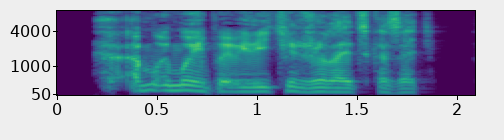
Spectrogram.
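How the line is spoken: Rapid chatter. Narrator (Russian): затараторил генерал

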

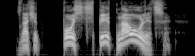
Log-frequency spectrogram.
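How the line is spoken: Angry question. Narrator (Russian): злобно спросил Корнеев

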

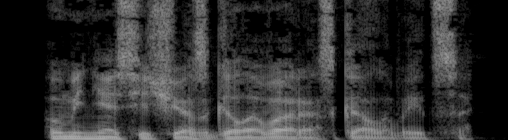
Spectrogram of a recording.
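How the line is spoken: Sighing. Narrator (Russian): вздохнул я

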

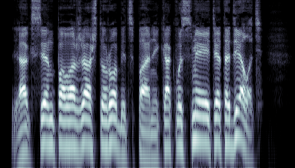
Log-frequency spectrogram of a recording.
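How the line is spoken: Barking, angry. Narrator (Russian): рявкнул на Колганова и пан Врублевский

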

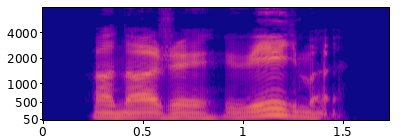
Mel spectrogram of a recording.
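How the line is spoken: Timid. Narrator (Russian): робко промолвил

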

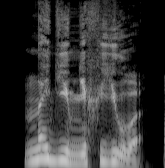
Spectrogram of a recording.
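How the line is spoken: Pleading. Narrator (Russian): взмолился он

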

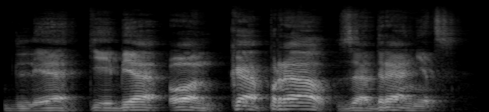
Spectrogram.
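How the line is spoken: Troll's growl. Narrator (Russian): рыкнул детрит

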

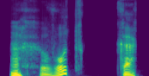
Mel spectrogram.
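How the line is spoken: Slow speech. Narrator (Russian): медленно произнес он

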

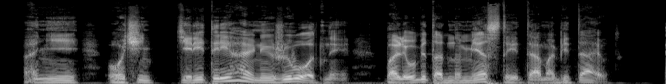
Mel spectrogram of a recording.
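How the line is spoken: Reverent murmur. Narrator (Russian): трепетно пробормотала ее светлость

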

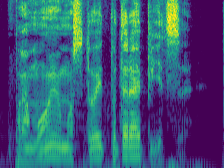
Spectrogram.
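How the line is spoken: Whisper. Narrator (Russian): прошептал Ваймс

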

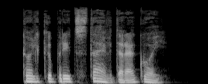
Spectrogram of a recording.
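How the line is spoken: Purring. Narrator (Russian): промурлыкала она

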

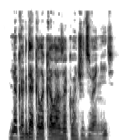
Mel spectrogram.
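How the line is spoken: Quiet. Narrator (Russian): тихо сказал Ваймс

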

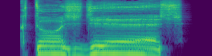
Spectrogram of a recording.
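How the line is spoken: Growl. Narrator (Russian): зарычал Билли

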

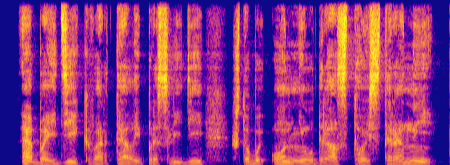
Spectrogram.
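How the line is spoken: Whispered. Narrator (Russian): прошептал он

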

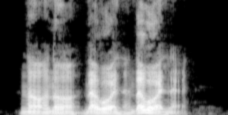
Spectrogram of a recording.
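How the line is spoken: Impatient grumble. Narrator (Russian): нетерпеливо буркнул герцог

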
